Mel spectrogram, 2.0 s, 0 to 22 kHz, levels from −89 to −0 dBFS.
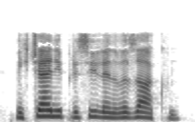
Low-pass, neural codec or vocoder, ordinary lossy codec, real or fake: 7.2 kHz; codec, 16 kHz, 4 kbps, FunCodec, trained on LibriTTS, 50 frames a second; MP3, 48 kbps; fake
